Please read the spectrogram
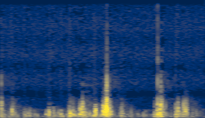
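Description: Wind buffeting a phone's microphone in short, uneven gusts.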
